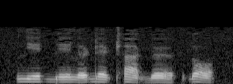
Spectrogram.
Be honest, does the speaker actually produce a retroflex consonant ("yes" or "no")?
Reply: yes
